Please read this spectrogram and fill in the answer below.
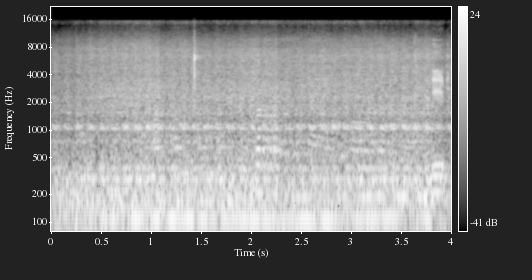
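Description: Steady low mechanical drone with a faint constant tone above it, and one small click about a second and a half in.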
